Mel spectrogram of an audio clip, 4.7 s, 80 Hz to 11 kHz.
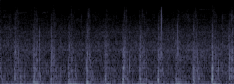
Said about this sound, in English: I'm in zone 2 now, comfortably jogging along with another small climb up ahead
